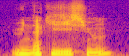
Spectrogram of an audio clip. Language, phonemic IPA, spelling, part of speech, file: French, /a.ki.zi.sjɔ̃/, acquisition, noun, Fr-acquisition.ogg
- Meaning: 1. acquisition (fact of acquiring) 2. acquisition (the thing obtained) 3. purchase (the act or process of seeking and obtaining something)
